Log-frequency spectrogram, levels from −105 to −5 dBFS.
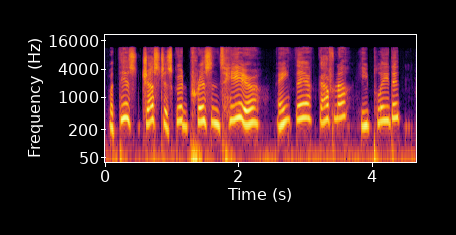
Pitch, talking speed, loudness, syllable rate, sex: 300 Hz, 155 wpm, -17 LUFS, 4.7 syllables/s, female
